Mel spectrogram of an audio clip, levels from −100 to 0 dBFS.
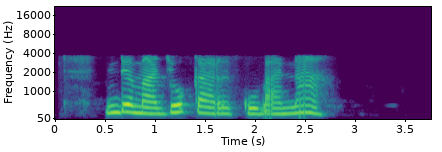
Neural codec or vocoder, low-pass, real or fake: autoencoder, 48 kHz, 128 numbers a frame, DAC-VAE, trained on Japanese speech; 3.6 kHz; fake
